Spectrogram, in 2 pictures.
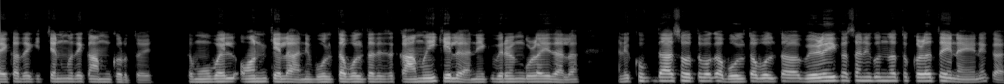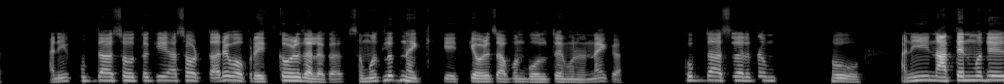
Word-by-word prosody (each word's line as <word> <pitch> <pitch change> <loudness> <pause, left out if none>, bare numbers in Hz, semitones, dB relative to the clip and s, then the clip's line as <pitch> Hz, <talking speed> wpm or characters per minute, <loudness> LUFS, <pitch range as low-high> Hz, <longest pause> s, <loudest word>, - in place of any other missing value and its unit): एखाद्या 135 +2 +1
किचनमध्ये 135 +2 -1
काम 125 -1 0
करतोय, 105 -3 -8 0.4
तर 125 - -8
मोबाईल 135 +3 +1
ऑन 135 +1 0
केला 130 -2 +6
आणि 115 +1 -2
बोलता-बोलता 125 +2 0
त्याचं 130 0 -6
कामही 130 +4 +4
केलं 145 -2 +5
आणि 120 +2 -2
एक 125 - -8
विरंगुळाही 130 0 0
झाला. 115 -1 -1 0.4
आणि 140 +3 -6
खूपदा 165 0 0
असं 165 +1 +2
होतं 165 0 0
बघा, 160 0 +1
बोलता-बोलता 145 +2 -1
वेळही 155 +5 +6
कसा 180 0 -3
निघून 175 0 -3
जातो 175 0 -2
कळतही 165 0 +4
नाही, 115 -4 -1
नाही 150 - -6
का? - - -3 0.5
आणि 145 +4 -4
खूपदा 175 +1 -2
असं 175 +1 -1
होतं, 175 0 -2
की 185 0 -1
असं 170 +1 -3
वाटतं, 170 -3 -3
"अरे, 155 +7 +3
बापरे, 150 -6 +1
इतका 135 +7 -3
वेळ 180 0 +5
झालं 130 -7 +3
का? 120 +1 -7
समजलंच 160 +10 -4
नाही, 155 -5 +1
की 135 0 -9
इतक्या 130 +4 -2
वेळचं 135 0 0
आपण 130 +1 -5
बोलतोय 120 +1 -3
म्हणून 120 -2 -7
नाही 150 +4 0
का." 145 - -11 0.7
खूपदा 185 +1 -3
असं 180 +1 -3
झालं 180 -1 0
तर 180 -2 -6 0.6
हो. 140 -6 -3 0.4
आणि 185 +5 0
नात्यांमध्ये 195 +3 +6
145 Hz, 180 wpm, -24 LUFS, 130-170 Hz, 0.7 s, केला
